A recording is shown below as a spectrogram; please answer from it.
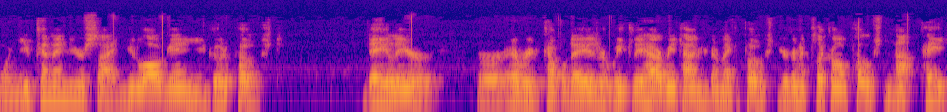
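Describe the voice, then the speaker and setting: A man with a normal speaking voice talks at a fairly quick pace, his pitch fairly high and his intonation fairly even. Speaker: online marketing trainer. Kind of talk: screen-recorded tutorial. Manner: casual, repetitive with fillers.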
